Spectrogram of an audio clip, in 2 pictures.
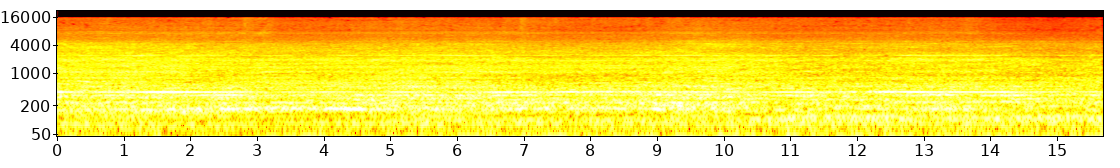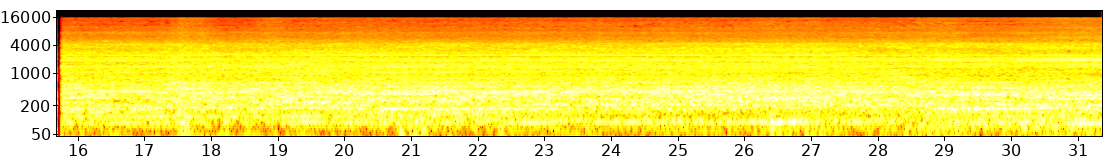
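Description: Upright vacuum cleaner running steadily as it is pushed over carpet: a constant motor hum with a faint high whine. About halfway through, the sound drops out for an instant and comes back with a slightly different motor note.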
